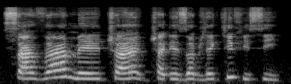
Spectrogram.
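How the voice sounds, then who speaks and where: Chatty woman event moderator with a sharp, bright tone. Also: high voice, moderate pace, a little hiss or hum. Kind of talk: casual presenting to an audience.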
